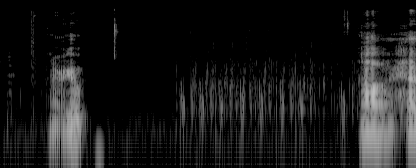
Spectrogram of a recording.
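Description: Water poured from a bucket in the TerraFirmaCraft video game, a soft splashing pour in the middle, with a voice talking before and after it.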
